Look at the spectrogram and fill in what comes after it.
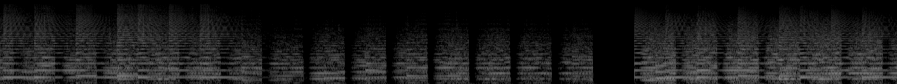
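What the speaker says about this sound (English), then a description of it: "So I added this distorted pluck" A distorted synth pluck plays a melody within a full electronic pop production, mixed slightly back; it stutters in rhythmic gated chops mid-way, drops out briefly, then returns with the dense track.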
